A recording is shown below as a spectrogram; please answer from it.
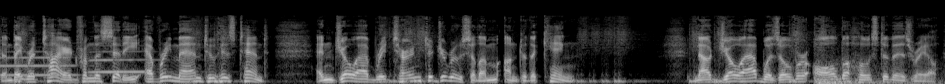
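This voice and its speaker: A man narrating scripture from a script in a measured, solemn manner. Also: medium pitch, a bit bright, slight background noise. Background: background music.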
